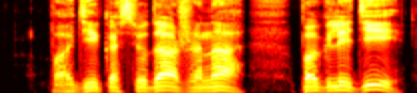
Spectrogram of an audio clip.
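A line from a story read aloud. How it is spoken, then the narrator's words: Hoarse voice. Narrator (Russian): проговорил хриплым голосом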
